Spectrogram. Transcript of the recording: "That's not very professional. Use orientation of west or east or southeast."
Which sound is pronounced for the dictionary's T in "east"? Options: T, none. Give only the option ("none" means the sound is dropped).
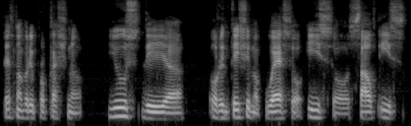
T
